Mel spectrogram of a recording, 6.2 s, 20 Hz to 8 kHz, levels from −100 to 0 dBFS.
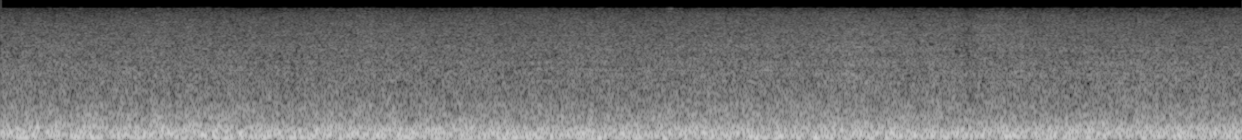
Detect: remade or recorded remade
